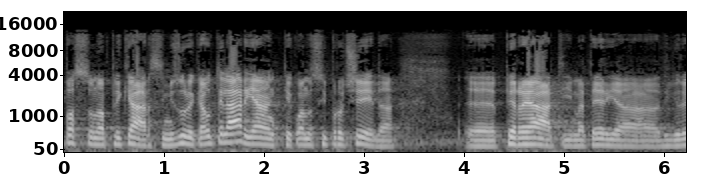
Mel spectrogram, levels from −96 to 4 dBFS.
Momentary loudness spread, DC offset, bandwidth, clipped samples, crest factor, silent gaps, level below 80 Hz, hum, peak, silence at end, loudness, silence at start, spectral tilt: 12 LU; under 0.1%; 14 kHz; under 0.1%; 20 dB; none; -58 dBFS; none; -4 dBFS; 0 s; -22 LUFS; 0 s; -5 dB/octave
